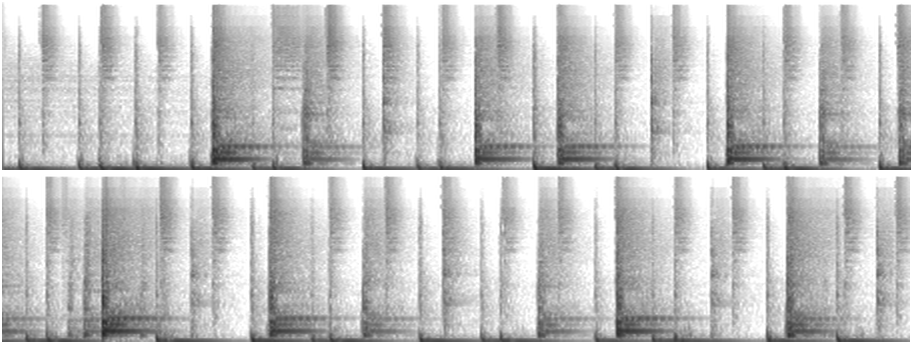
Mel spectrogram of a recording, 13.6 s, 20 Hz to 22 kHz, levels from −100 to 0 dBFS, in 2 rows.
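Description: From start to finish the music sounds grainy and rough, its tones smeared with a noisy texture, though the top end still reaches about 20.2 kHz. The likely cause is Opus compression in its music mode, filling starved bands with noise at a rate that fits around 24 kbps.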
